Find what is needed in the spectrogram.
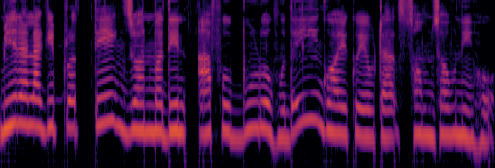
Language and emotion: Nepali, sad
